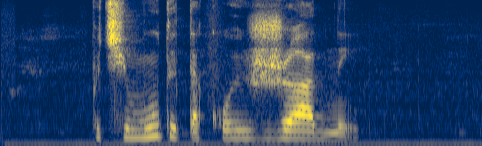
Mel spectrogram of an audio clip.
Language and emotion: Russian, angry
